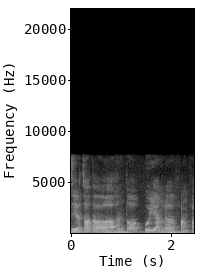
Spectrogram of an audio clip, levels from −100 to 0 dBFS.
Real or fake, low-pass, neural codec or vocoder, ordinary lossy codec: real; none; none; none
